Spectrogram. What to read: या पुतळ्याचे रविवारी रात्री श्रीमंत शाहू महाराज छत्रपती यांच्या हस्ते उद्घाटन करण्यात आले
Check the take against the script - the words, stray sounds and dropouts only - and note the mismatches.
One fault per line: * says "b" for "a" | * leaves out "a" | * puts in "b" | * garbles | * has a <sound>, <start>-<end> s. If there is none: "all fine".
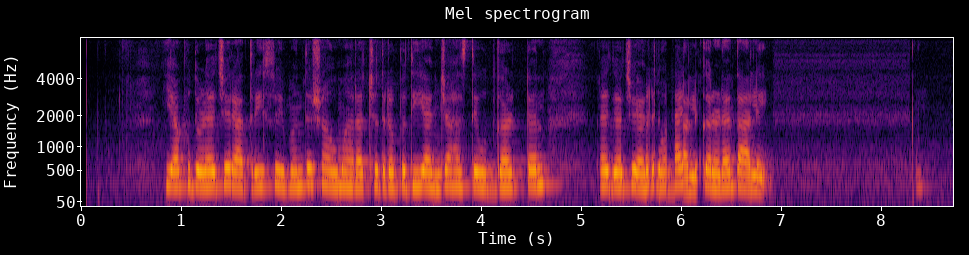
* leaves out "रविवारी"
* garbles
